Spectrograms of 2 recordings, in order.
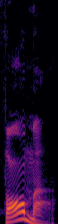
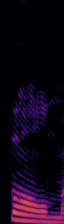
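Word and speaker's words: Falme: into foam bomb because in the books the pronunciation's different spelled the same spell the same but it's pronounced falma yeah f-a-l-m-e yeah and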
